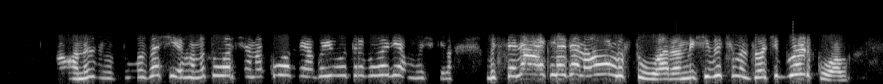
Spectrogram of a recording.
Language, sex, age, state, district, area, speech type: Kashmiri, female, 30-45, Jammu and Kashmir, Ganderbal, rural, conversation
